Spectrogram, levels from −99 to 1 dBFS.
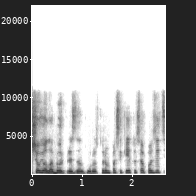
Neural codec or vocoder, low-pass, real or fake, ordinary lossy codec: none; 10.8 kHz; real; AAC, 64 kbps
